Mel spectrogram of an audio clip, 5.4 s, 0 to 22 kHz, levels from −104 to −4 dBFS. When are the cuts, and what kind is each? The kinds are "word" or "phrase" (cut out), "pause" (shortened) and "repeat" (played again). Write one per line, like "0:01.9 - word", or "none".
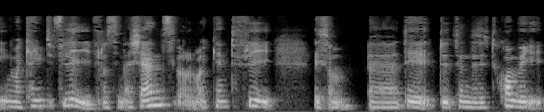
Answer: none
